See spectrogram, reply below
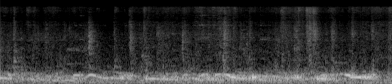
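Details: Loud, close coos from Racing Homer pigeons in a breeding section, rolling deep phrases that rise and dip in pitch, overlapping continuously, with a few light taps.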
